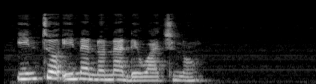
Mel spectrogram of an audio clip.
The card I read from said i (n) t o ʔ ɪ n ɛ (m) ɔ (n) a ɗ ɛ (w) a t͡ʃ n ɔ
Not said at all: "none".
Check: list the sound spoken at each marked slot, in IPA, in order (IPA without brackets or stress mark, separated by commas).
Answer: n, n, n, w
